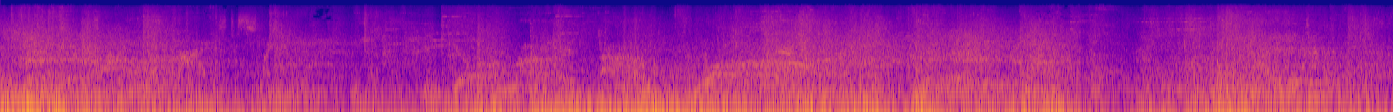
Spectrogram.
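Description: Video game spell effects whoosh and crackle during a battle.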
